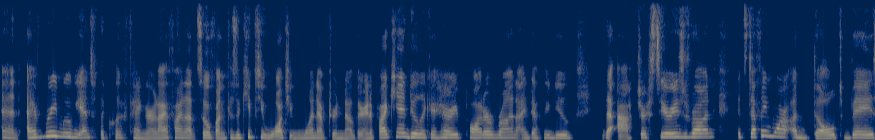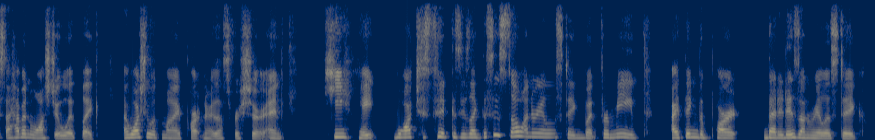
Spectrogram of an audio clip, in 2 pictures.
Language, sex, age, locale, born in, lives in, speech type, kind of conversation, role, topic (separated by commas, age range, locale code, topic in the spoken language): English, female, 18-19, en-US, India, United States, conversation, unstructured, none, What is your go-to comfort movie when life feels heavy?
